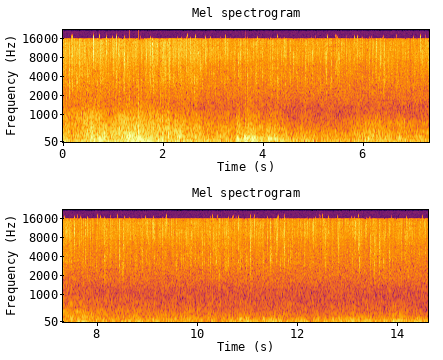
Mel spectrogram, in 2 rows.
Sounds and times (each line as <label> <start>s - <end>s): Thunder Claps 0.0s - 7.5s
